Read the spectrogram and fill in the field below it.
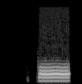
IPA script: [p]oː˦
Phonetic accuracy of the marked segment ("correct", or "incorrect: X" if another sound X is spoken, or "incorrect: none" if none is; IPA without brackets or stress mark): correct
